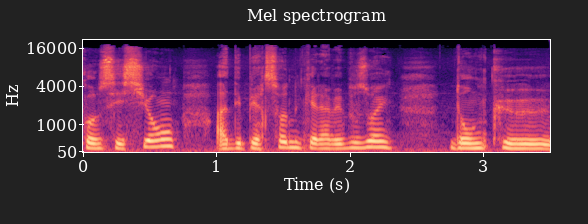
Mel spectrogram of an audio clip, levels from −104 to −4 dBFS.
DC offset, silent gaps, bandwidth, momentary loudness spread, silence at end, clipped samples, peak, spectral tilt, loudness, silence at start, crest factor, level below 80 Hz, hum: under 0.1%; none; 18 kHz; 5 LU; 0 s; under 0.1%; 0 dBFS; -5.5 dB/octave; -17 LUFS; 0 s; 16 dB; -46 dBFS; none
